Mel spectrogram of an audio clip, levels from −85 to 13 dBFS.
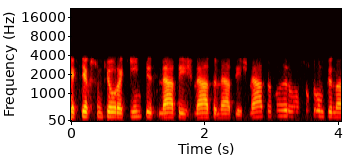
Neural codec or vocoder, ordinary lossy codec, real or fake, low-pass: none; Opus, 16 kbps; real; 3.6 kHz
